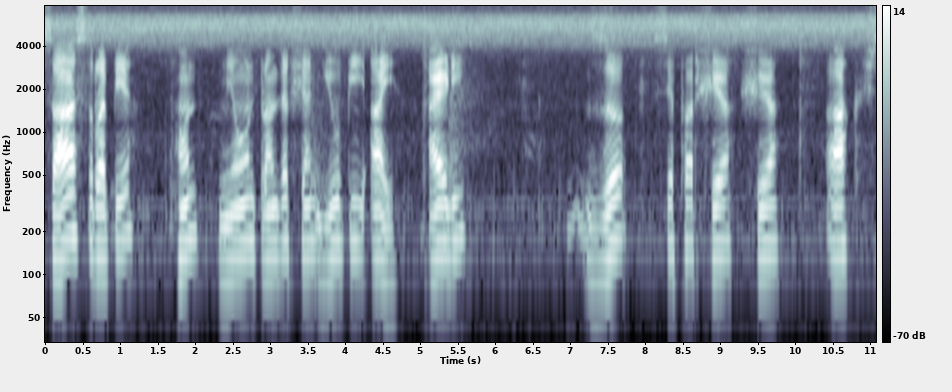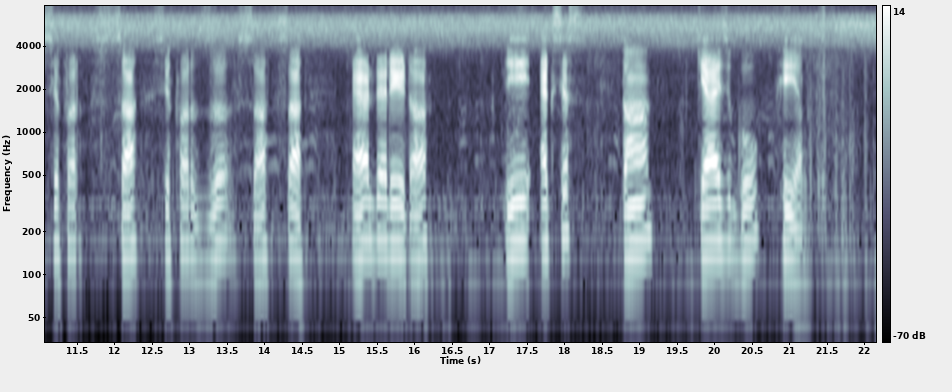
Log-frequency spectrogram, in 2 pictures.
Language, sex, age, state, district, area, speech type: Kashmiri, male, 30-45, Jammu and Kashmir, Ganderbal, rural, read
